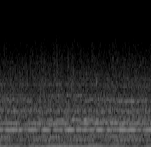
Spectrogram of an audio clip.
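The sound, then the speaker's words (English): Steady, soft rainfall makes a continuous even hiss throughout, blended with sustained, humming musical tones. No voices are heard. “Listen to the music, the rain.”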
